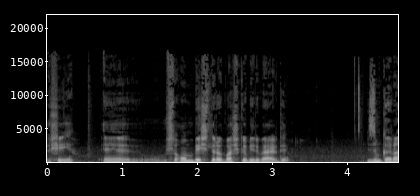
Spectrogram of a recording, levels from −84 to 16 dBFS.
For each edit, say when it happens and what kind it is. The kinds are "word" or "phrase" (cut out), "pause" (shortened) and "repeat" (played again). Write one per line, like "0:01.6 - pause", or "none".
none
